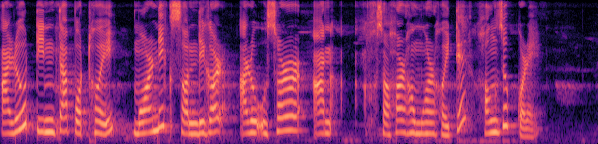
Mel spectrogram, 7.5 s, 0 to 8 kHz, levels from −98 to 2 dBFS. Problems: constant background noise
